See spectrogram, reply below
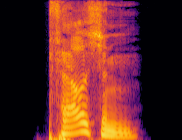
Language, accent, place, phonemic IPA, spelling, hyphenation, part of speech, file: German, Germany, Berlin, /ˈp͡fɛʁçn̩/, pferchen, pfer‧chen, verb, De-pferchen.ogg
- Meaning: to enclose (e.g. in a pen)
